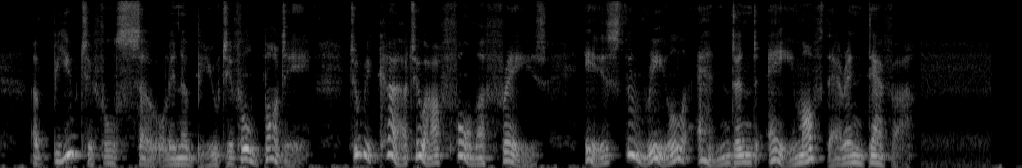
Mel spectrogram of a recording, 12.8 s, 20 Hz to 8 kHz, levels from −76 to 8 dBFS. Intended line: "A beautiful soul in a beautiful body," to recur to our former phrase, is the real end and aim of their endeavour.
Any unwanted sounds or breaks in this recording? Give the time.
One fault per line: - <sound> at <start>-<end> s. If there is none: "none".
none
